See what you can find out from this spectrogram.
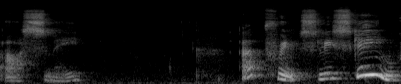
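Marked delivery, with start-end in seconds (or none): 2.4-4.0 higher, louder delighted exclamation; the captain delighted with the plan; cried out. A narrator's reading. Hook cries out in delight at Smee's idea. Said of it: "cried Hook".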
